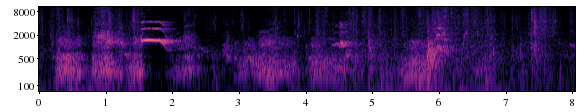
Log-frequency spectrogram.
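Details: Labrador retriever puppies from a B litter at play; one sharp high whining yelp with bright overtones rises then falls near the start, set among low grumbling growls, scuffling paws and soft thuds.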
